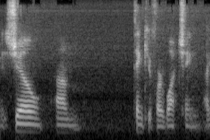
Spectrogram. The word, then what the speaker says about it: Gilles: uh, oh, it's not Giles. It's Gilles. But in Maltese, it would be Jill. Because we don't have any soft letters. We emphasize on consonants.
